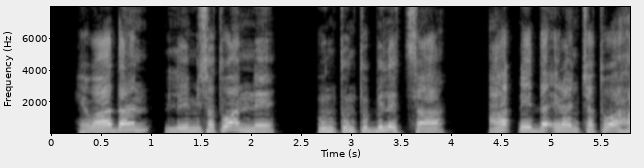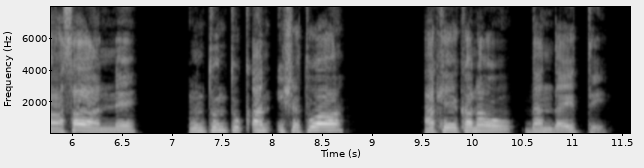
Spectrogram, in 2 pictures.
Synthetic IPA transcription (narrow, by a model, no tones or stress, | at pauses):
hɛwaːd̪ɐnle̞ːmɪsɐt̪ʊwaːnːɛ | ʊnt̪ːʊnt̪ːʊbɪlɛt͡sːaː | aːɗːe̞ːd̪ːɐʔɛɾɐnt͡ʃːɐt̪ʊwaːɦaːsɐjaːnːɛ | ʔʊnt̪ːʊnt̪ːʊkʼɐnʔɪʃɛt̪ʊwaː | ɐke̞ːkɐnɐwd̪ɐnd̪ɐʔɛt̪ːḛː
